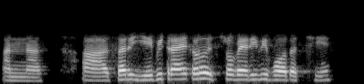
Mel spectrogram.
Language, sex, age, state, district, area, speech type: Hindi, female, 30-45, Rajasthan, Jaipur, urban, conversation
